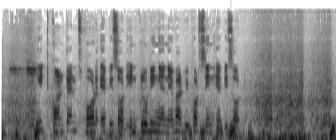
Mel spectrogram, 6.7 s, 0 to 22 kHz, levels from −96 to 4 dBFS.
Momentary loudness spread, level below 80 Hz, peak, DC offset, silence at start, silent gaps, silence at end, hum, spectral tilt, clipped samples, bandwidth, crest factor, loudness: 6 LU; -24 dBFS; 0 dBFS; under 0.1%; 0.05 s; none; 0 s; none; -4 dB/octave; under 0.1%; 17 kHz; 16 dB; -15 LUFS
